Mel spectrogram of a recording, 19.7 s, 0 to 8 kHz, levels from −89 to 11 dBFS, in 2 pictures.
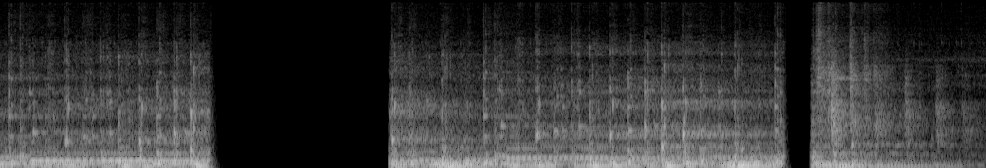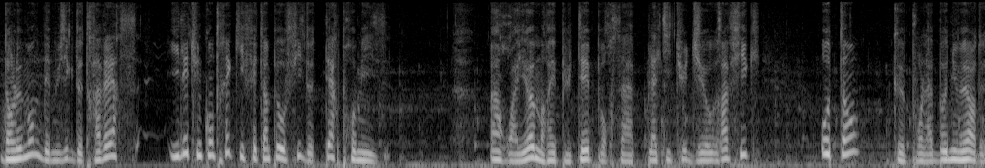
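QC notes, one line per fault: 2.10–3.92 s and 7.84–8.13 s, call audio freeze: packets were likely held up and the jitter buffer ran dry. A brief fading tail gives way to silence for about 1.72 s and 0.21 s. The sound then resumes where it stopped, nothing lost, and everything after is later.
10.02–13.48 s, jitter buffer speed-up: the buffer held excess audio and shed roughly half a second in repeated pitch-period cuts. The sound runs at 116% speed and hurried, at unchanged pitch.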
